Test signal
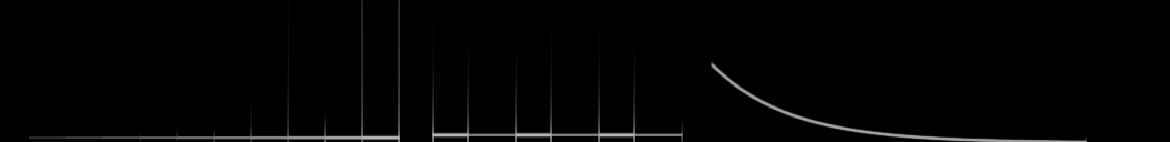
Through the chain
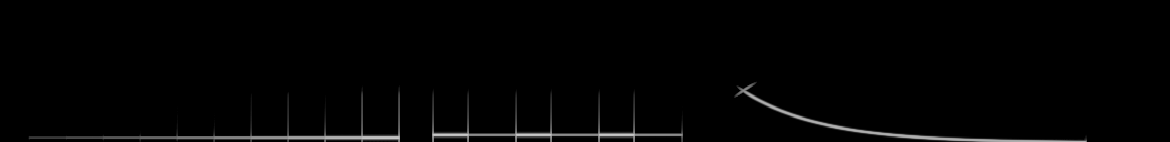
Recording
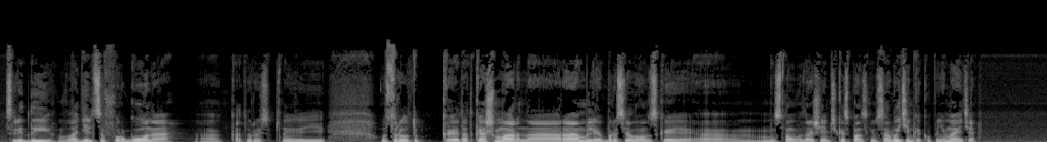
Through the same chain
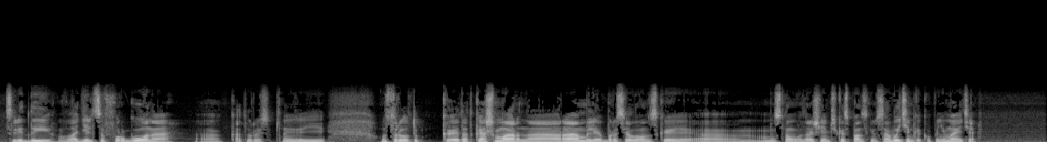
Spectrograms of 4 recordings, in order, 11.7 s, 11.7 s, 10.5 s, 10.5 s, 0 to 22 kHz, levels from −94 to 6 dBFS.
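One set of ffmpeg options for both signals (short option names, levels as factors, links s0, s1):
-af "aresample=16000,aresample=44100,volume=1.68"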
